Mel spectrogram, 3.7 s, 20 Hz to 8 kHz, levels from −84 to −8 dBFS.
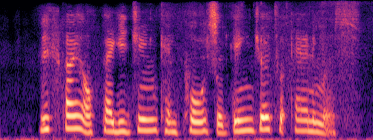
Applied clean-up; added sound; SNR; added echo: neural mask model Resemble Enhance denoiser.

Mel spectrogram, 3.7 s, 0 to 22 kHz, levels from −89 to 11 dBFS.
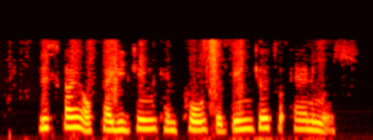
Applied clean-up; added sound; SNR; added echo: classical method spectral subtraction.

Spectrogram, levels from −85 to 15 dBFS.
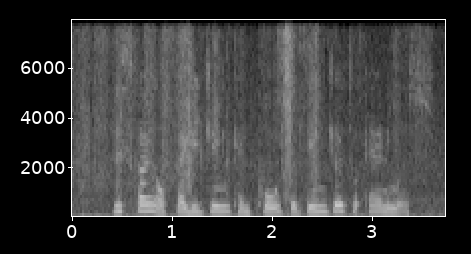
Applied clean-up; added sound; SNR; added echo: none; Domestic sounds, home sounds; 12 dB; none.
